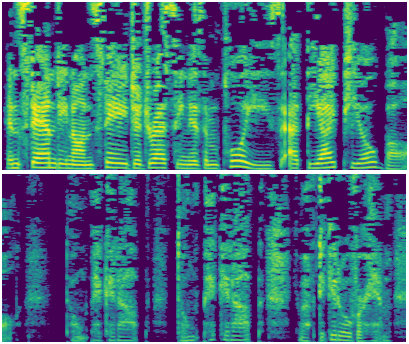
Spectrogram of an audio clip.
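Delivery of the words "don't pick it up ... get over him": very soft inner voice; self-coaxing murmur. A narrator's reading. Woman telling herself to get over her ex, hushed. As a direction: murmur it to yourself like a private warning. Urging herself not to text ex.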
